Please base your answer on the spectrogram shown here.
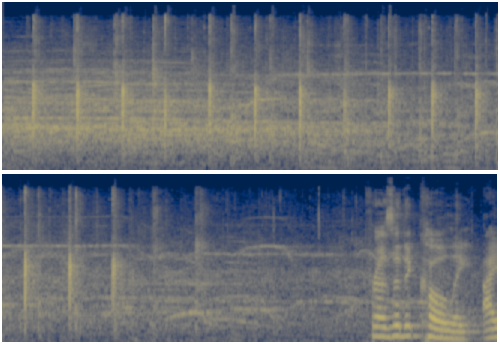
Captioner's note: applause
